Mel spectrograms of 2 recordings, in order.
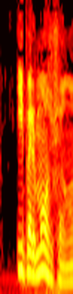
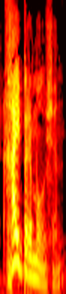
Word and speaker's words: Hypermotion: Esto hay que pronunciarlo bien, además, porque hemos hecho un curso, ¿eh?, para esto. No es Hypermotion o algo, no, es Hypermotion, la Liga Hypermotion.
